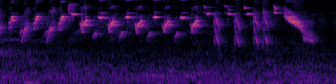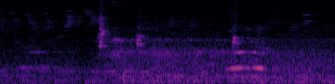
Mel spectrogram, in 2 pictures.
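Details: European goldfinch, the royal goldfinch of Morocco, pouring out a quick series of high liquid twitters for about two seconds, then falling quiet apart from faint scattered chirps.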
